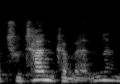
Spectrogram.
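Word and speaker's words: Tutankhamun: of tutan um uh or tanaman which is the way it the hieroglyphic is pronounced uh he kind of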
